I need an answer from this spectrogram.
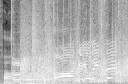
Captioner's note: speaking spanish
